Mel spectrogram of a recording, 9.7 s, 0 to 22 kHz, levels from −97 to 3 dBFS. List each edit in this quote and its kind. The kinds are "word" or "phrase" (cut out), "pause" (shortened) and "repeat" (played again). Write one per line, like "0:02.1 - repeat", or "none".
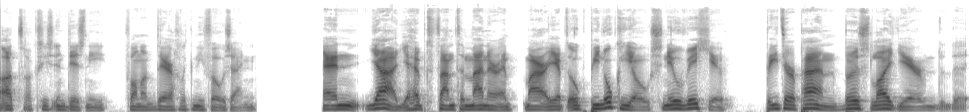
0:05.2 - word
